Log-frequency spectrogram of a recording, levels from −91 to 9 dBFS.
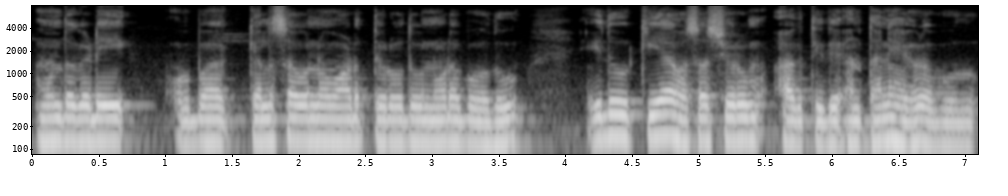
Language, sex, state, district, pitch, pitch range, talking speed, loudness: Kannada, male, Karnataka, Bijapur, 125 Hz, 120-130 Hz, 100 wpm, -12 LUFS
